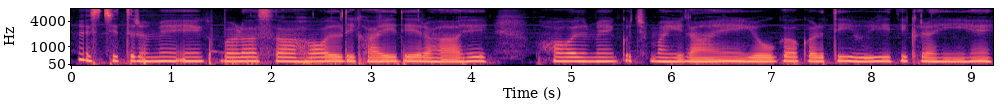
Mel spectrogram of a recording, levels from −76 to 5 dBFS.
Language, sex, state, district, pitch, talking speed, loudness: Hindi, female, Maharashtra, Solapur, 215 Hz, 135 wpm, -13 LUFS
